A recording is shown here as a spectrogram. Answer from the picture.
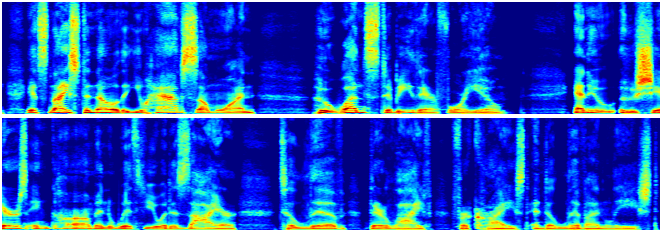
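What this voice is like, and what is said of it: Hoarse, strained voice. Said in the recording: “losing my voice. I've had this cold and I just can't shake it.”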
